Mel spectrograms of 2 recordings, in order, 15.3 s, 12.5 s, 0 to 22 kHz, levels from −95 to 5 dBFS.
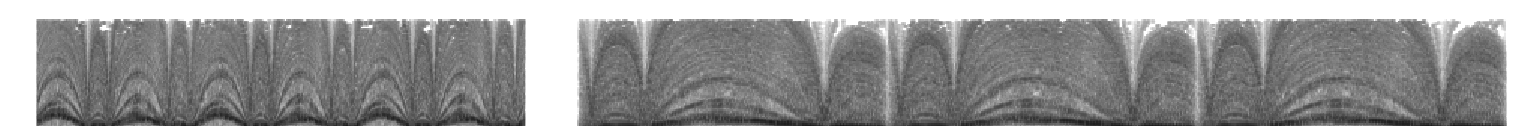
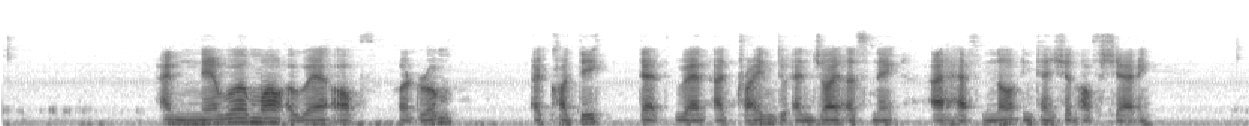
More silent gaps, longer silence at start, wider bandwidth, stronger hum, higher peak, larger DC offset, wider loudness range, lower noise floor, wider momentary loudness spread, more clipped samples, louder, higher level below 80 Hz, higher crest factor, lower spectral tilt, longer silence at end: first, 5.26-5.78 s vs none; first, 0.35 s vs 0.05 s; first, 11.5 kHz vs 7.4 kHz; neither; first, -2 dBFS vs -10 dBFS; neither; second, 1 LU vs 4 LU; first, under -90 dBFS vs -62 dBFS; second, 5 LU vs 10 LU; neither; first, -16 LUFS vs -30 LUFS; first, -18 dBFS vs -60 dBFS; second, 12 dB vs 22 dB; second, -4 dB/octave vs -7 dB/octave; second, 0.25 s vs 0.95 s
